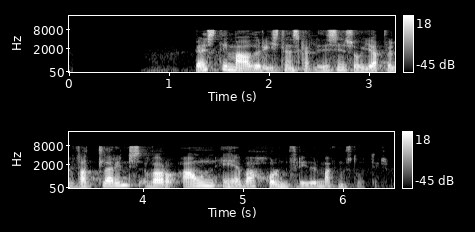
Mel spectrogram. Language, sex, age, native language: Icelandic, male, 40-49, Icelandic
